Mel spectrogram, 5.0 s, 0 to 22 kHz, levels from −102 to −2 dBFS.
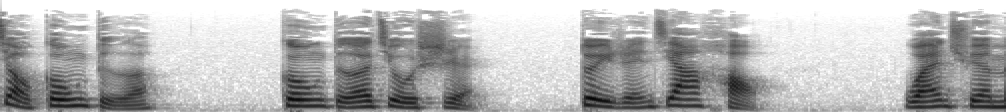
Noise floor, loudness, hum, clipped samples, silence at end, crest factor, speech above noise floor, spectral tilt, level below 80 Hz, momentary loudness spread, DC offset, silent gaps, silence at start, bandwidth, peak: -66 dBFS; -16 LUFS; none; under 0.1%; 0 s; 16 dB; 52 dB; -5 dB/octave; -58 dBFS; 11 LU; under 0.1%; none; 0 s; 14 kHz; 0 dBFS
